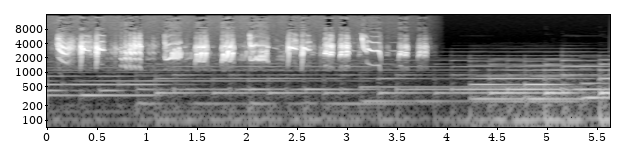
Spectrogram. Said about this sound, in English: Reed warblers, meanwhile, usually hang out in dense reeds, with their loud song erupting from the vegetation. Listen out for this.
